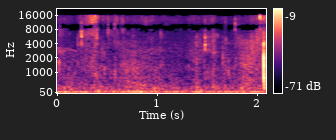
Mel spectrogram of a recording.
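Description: A small dog nibbles and licks at a hand with soft wet clicks.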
